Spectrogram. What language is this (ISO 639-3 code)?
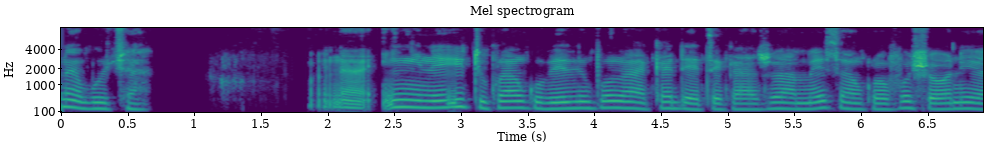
aka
